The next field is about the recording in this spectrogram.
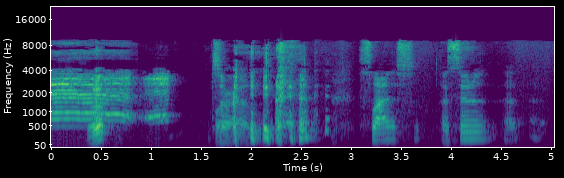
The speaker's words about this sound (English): Where'd that sheep go?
